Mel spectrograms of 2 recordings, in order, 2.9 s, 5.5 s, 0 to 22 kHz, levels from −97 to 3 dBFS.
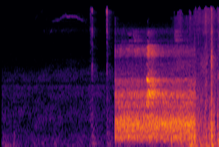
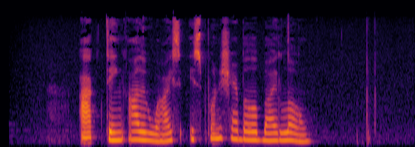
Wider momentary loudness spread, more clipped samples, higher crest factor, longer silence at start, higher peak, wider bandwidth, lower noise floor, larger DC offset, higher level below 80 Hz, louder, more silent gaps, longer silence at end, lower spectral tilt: first, 13 LU vs 4 LU; neither; about the same, 20 dB vs 22 dB; first, 1.55 s vs 1.05 s; about the same, -10 dBFS vs -8 dBFS; first, 17.5 kHz vs 13.5 kHz; about the same, -70 dBFS vs -70 dBFS; neither; first, -50 dBFS vs -82 dBFS; first, -26 LUFS vs -29 LUFS; neither; second, 0 s vs 0.6 s; about the same, -4.5 dB/octave vs -4.5 dB/octave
